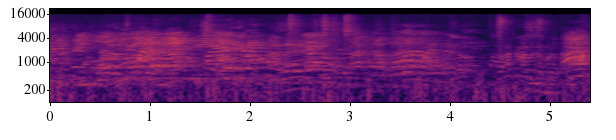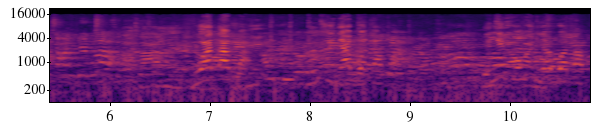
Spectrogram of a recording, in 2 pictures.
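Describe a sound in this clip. Teenage boys talk with animation close by.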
